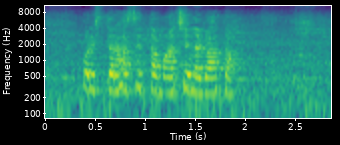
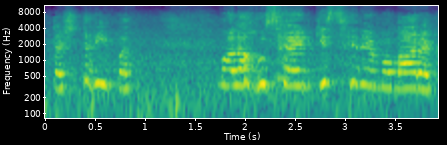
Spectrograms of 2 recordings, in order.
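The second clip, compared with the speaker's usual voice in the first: impassioned lament preaching; 4 semitones higher than usual. Acted. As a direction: cry the tragedy out to the mourners, the voice climbing high. Majlis narration at full force. (ऊँची और तेज़ आवाज़ में दर्द भरा मजलिसी बयान)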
